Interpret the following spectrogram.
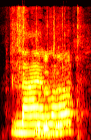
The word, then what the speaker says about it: Nyla: say it either to mess up your name pronounce it Nylock Nylock Nylock yes thank you thank you we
